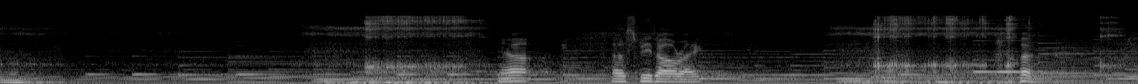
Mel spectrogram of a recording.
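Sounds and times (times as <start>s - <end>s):
man imitating loud rasping snoring: 0.0s - 0.7s, 3.1s - 5.1s, 8.3s - 10.4s, 11.0s - 11.3s
speech: 5.0s - 5.4s, 6.1s - 7.2s, 10.2s - 10.6s.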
